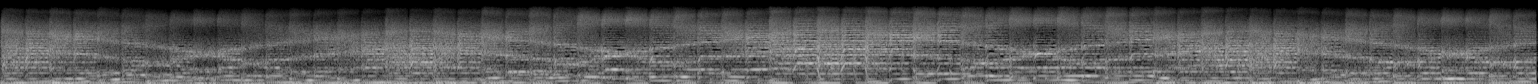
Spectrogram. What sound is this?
Trance Lead 125Bpm
a lead made using Garageband
125, 125bpm, techno, trance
